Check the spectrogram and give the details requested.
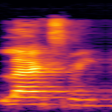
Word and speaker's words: Lakshmi: I don't know how to pronounce that. Lakshmi, yeah, that's correct.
